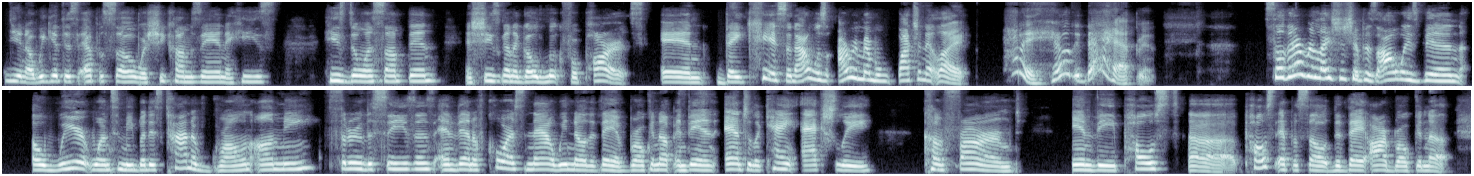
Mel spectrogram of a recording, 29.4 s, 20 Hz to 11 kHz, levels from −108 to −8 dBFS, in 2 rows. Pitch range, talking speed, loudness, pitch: 195-235 Hz, 180 wpm, -18 LUFS, 215 Hz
